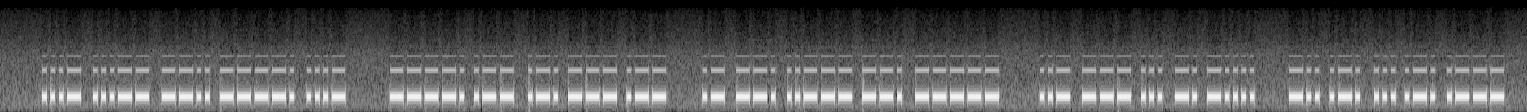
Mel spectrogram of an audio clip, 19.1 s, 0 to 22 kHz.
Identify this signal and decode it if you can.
Morse code, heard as a keyed tone, hand-sent with a paddle, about 23 wpm, 560 Hz. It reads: V3Z9V 9WROW AG2G0 UOSN6 DRSRJ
